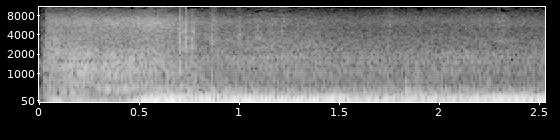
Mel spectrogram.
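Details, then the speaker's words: 2014 Hyundai Elantra with P0304 and low-voltage codes just started: low uneven lumpy idle with a loping beat from a dead cylinder; cylinder 4 misfire from failed ignition coil. "creeping creeping creeping car is idling really rough"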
